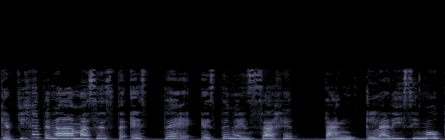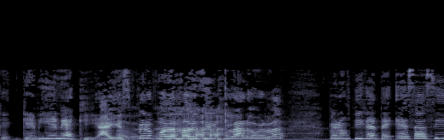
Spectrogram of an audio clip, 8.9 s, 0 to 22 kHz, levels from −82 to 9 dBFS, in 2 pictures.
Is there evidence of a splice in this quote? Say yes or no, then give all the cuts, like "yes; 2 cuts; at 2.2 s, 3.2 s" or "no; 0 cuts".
yes; 1 cut; at 7.9 s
